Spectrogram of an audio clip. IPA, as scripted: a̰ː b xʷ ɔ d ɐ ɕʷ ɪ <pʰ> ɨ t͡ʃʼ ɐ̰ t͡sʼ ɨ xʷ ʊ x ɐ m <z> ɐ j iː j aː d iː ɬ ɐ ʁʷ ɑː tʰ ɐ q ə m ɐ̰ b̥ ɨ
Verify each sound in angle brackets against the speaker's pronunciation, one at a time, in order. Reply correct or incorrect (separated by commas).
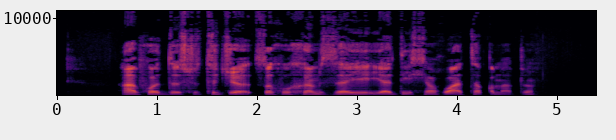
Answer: incorrect, correct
